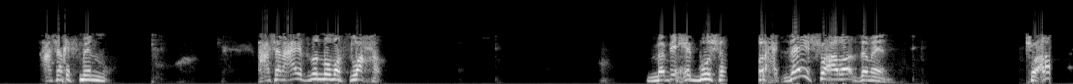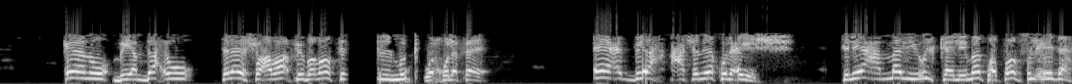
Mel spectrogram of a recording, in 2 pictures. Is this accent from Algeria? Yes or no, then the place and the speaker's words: no; Egypt; زي بيقولوا عندنا في مصر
